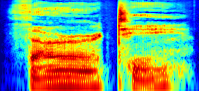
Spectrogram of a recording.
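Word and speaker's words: thirty: 30 and 13 sound similar, but the stress is different. In 13, the stress is on the second syllable. 13. in 30. It's on the first 30.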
